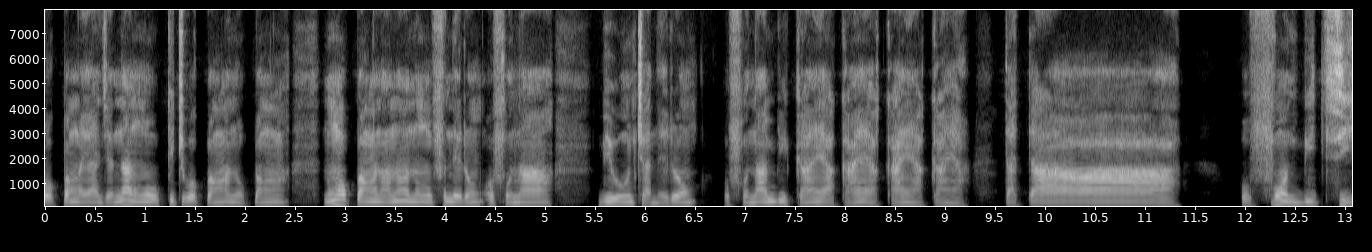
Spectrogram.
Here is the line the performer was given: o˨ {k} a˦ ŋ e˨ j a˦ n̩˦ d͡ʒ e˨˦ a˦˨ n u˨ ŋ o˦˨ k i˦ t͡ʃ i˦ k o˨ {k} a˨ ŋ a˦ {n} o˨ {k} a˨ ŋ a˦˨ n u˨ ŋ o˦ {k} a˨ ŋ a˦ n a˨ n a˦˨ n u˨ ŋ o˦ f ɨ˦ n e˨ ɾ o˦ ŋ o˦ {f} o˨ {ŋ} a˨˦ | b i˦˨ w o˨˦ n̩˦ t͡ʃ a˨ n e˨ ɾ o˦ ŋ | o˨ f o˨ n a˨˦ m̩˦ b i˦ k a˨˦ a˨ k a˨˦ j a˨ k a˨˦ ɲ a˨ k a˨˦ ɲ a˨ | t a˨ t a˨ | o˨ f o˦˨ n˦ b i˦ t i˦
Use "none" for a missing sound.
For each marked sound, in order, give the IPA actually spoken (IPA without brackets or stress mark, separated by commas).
k͡p, k͡p, n, k͡p, k͡p, f, n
